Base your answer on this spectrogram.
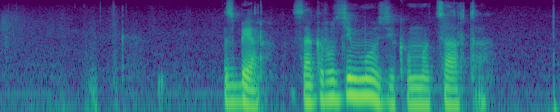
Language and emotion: Russian, neutral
